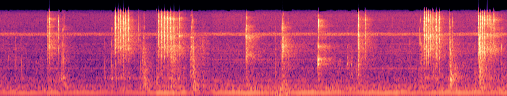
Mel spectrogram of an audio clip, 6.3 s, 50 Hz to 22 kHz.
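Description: Torque wrench ratcheting as it tightens the brass valve caps on a plunger pump head to 85 foot-pounds. It clicks in short rapid runs, about a second and a half in, at two seconds, and again near the end, with single clicks between the runs.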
